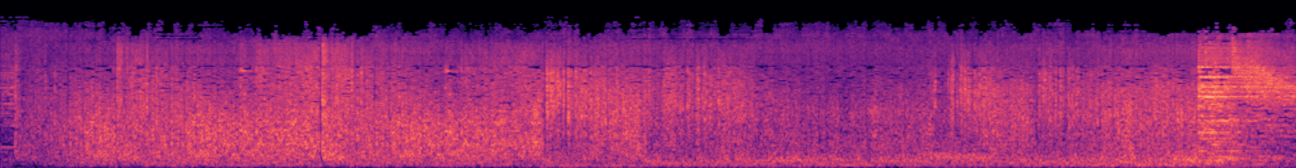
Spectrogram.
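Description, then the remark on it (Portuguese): A tremendous explosion destroying the cities of Sodom and Gomorrah roars into a loud, sustained rumble that churns on for over ten seconds, dense, with no voices. “As florescentes cidades de Sodoma e Gomorra foram destruídas com um único golpe. Uma tremenda explosão.”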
